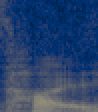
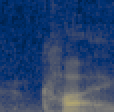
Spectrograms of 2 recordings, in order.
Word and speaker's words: Cai: So we pronounce as a Tsai. So it sounds like T-S-A-I, or it's like in Greek letters, Tsai. So it sounds more likely Kai, but it's okay if you call Kai using English pronunciation.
